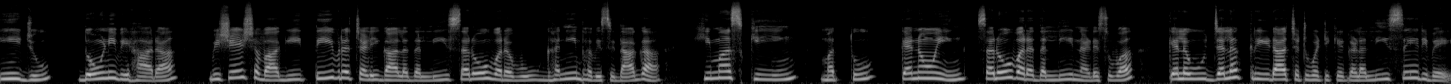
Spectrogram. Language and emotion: Kannada, neutral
